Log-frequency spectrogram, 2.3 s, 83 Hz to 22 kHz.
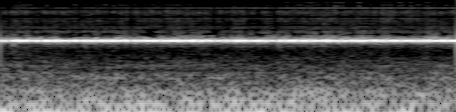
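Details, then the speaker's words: Geiger counter probe held close to autunite uranium ore: loud, steady high-pitched alarm tone near 3 kHz as the meter maxes out on the strongly radioactive sample. "Ooh, it's active. Okay, it's getting loud."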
